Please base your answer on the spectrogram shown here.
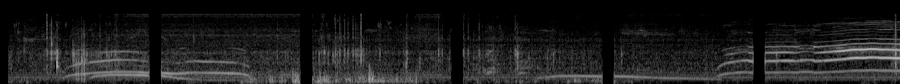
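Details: Domestic cat meowing in a funny-animal compilation: several drawn-out, wavering meows, one long call sliding downward in the middle, then rising, strained meows at the end, over a steady electrical hum with some human voices.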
